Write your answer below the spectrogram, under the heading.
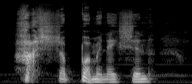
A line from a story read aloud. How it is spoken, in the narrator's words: said through clenched teeth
